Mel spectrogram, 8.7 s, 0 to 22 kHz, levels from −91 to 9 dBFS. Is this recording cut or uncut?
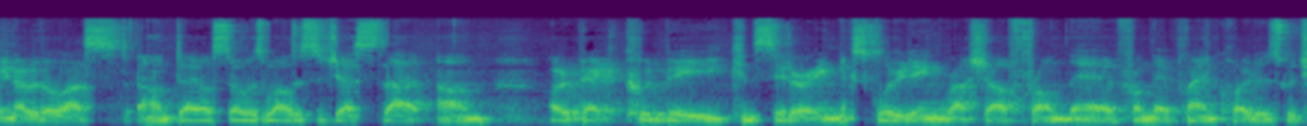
cut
